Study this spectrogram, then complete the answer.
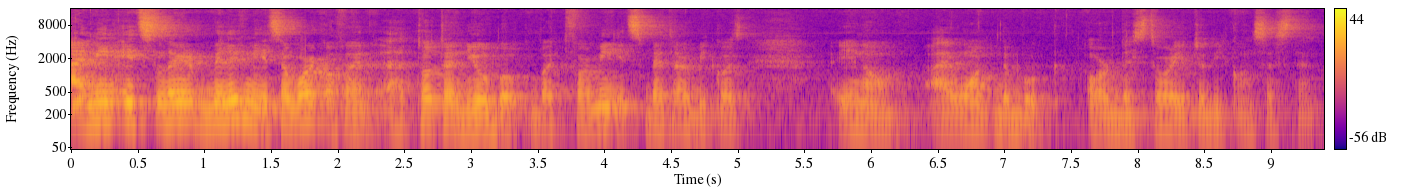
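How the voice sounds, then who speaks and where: Amid noticeable background noise and audible room echo, a man talks at a moderate pace in a medium pitch with lively intonation. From Syria. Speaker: novelist. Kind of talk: interview. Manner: halting.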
